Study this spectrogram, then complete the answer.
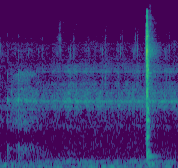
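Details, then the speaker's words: Old Ford analog dash clock, cleaned and powered up with the time set: a quiet background, then a single crisp snap as the self-winding mechanism trips. The clock is working and winding normally. "I set the time on it. We'll see if it keeps time. It's definitely working and winding."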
